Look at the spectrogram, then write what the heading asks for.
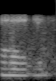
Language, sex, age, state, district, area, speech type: Assamese, female, 18-30, Assam, Majuli, urban, conversation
